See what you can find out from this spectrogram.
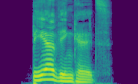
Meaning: genitive singular of Bärwinkel
- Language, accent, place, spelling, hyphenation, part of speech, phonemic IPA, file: German, Germany, Berlin, Bärwinkels, Bär‧win‧kels, noun, /ˈbɛːɐ̯ˌvɪŋkl̩s/, De-Bärwinkels.ogg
